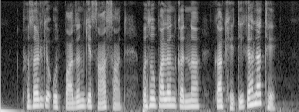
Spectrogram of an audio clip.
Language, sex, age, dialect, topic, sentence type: Chhattisgarhi, male, 18-24, Western/Budati/Khatahi, agriculture, question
